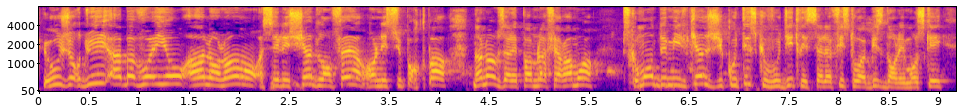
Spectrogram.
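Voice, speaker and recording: A man's voice: high voice, fast, few pauses. A man in a heated live online debate, talking in a sarcastic, accusing way. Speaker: debate participant.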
